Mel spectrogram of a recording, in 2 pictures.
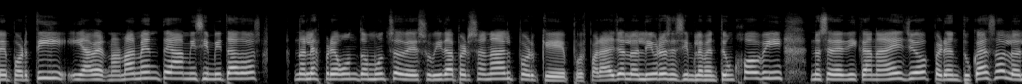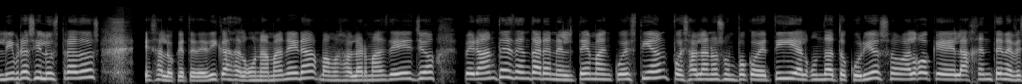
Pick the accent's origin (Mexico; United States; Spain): United States; born there; nací en Estados Unidos y Chris siempre, Chris es mi marido.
